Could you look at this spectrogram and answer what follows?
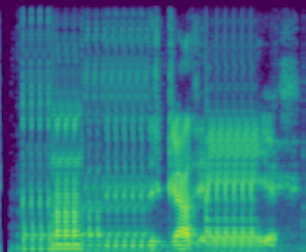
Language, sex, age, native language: Icelandic, male, 13, Icelandic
